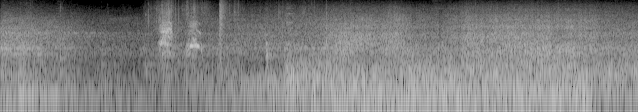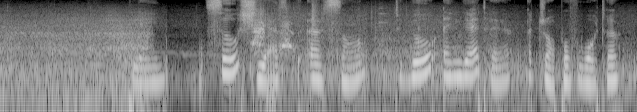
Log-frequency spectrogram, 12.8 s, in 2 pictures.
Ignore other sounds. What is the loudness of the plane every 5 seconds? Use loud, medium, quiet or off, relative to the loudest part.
loud, loud, off.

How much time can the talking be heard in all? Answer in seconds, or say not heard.
5 s.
